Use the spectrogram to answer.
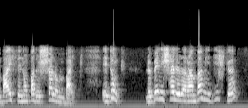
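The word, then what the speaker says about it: שלום בית: Et donc, j'ai bien dit Shalom Bayit et non pas Shalom Bayit, comme c'est souvent prononcé, puisque ici, le terme Shalom est à la forme construite. Shalom, c'est le mot absolu, mais à la forme construite, Shalom devient Shalom.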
